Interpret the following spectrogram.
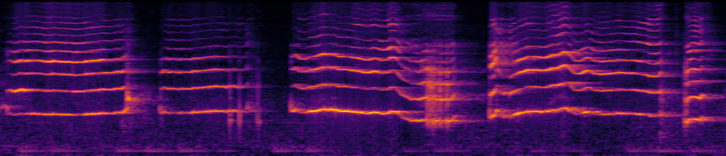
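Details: Indoor pet dog vocalising back to its owner in a "talking" manner, with long, level, tuneful howls that dip and bend in the middle, three extended phrases separated by short breaths and faint rustling.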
